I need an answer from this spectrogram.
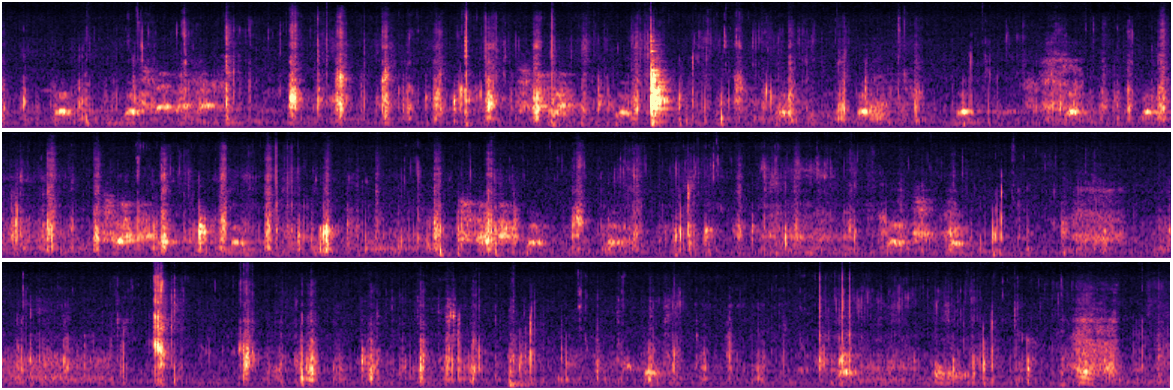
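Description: Close-miked eating sounds: a person chewing mouthfuls of rice and dal eaten by hand, with crunchy bites and many sharp mouth clicks. One crunch about five seconds in is much louder than the rest.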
